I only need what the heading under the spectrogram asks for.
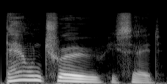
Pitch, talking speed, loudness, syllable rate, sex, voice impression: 135 Hz, 145 wpm, -15 LUFS, 2.6 syllables/s, male, very masculine, very adult-like, old, very thick, slightly relaxed, slightly weak, slightly bright, soft, clear, fluent, cool, very intellectual, very sincere, very calm, very mature, friendly, very reassuring, very unique, elegant, very wild, sweet, slightly lively, kind, slightly modest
